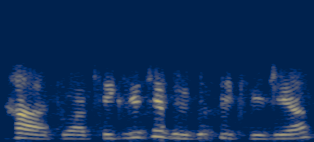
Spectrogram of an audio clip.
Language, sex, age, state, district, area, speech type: Hindi, female, 45-60, Uttar Pradesh, Sitapur, rural, conversation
